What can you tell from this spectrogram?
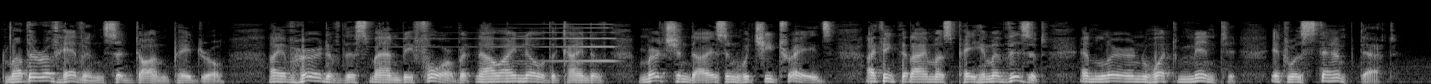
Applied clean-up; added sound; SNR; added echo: none; Bowed string instrument; 14 dB; none.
